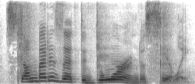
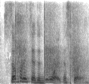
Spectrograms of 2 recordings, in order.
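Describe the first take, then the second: First: The sentence is spoken slowly with clear beats. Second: The sentence is spoken quickly with compressed beats. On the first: "전체 천천히 박수 쳐볼게요" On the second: "더 빠르게 쳐볼까요?"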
